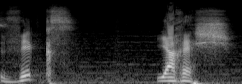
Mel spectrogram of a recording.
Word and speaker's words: Vix Yaresh: Vix Yaresh. With a rolling Vix R.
